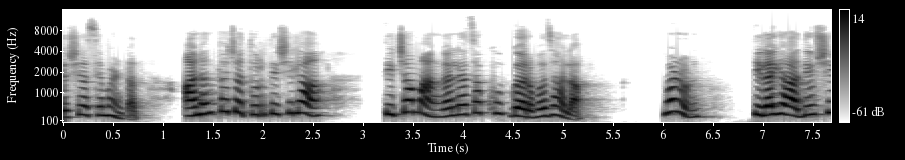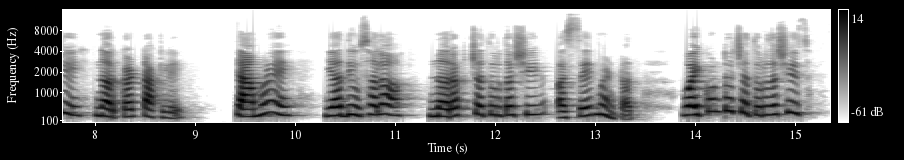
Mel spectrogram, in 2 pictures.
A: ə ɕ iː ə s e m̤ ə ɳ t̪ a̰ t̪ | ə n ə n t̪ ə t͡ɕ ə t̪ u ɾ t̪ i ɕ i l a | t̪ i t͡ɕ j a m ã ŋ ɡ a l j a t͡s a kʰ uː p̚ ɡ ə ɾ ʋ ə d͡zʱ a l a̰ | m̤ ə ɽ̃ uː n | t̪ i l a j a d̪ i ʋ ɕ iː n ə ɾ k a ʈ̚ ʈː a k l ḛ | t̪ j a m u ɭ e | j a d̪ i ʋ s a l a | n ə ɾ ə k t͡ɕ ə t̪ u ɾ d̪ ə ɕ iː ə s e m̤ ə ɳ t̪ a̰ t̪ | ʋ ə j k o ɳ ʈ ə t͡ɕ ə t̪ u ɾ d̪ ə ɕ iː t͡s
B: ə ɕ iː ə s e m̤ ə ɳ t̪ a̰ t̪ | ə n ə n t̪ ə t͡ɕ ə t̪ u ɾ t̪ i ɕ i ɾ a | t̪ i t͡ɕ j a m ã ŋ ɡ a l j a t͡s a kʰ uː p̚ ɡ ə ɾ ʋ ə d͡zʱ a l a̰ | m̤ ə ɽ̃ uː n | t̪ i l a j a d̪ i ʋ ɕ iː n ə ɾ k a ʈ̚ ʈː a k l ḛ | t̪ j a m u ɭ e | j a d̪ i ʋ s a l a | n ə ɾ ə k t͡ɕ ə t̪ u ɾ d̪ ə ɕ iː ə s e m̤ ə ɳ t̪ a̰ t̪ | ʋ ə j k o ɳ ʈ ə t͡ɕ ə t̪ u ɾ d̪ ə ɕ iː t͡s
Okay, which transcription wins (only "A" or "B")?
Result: A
